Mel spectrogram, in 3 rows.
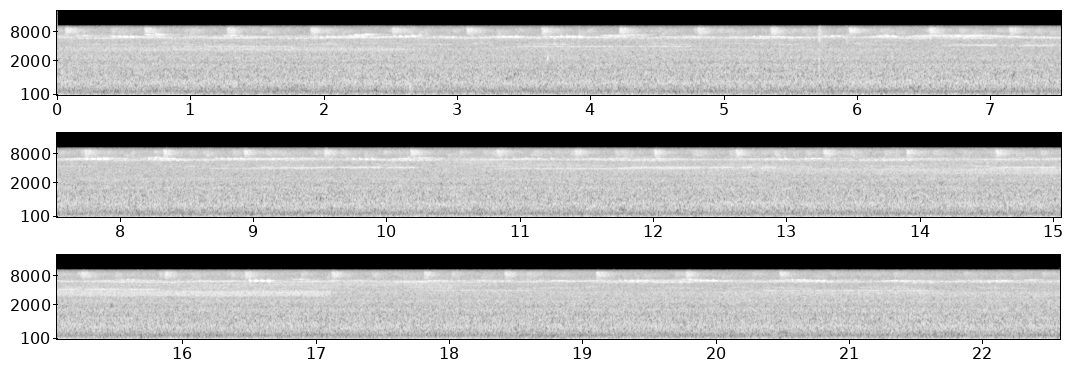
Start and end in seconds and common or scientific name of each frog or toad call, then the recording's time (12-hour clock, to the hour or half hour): none
~7pm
